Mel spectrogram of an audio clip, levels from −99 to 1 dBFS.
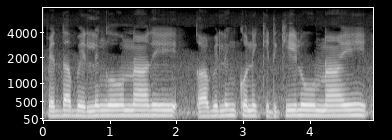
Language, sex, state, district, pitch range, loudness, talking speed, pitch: Telugu, male, Telangana, Mahabubabad, 130-140 Hz, -13 LUFS, 95 wpm, 135 Hz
